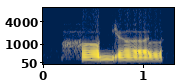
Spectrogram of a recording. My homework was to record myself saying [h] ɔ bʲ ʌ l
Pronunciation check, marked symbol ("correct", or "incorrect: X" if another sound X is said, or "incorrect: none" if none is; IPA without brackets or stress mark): correct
